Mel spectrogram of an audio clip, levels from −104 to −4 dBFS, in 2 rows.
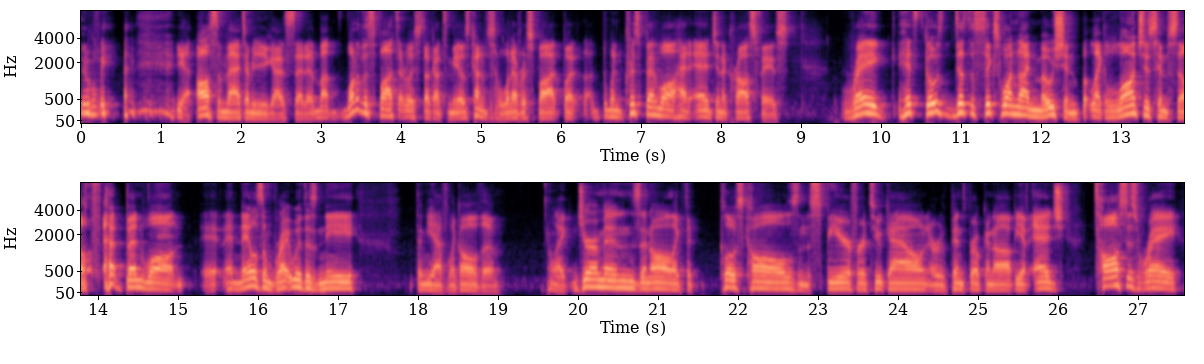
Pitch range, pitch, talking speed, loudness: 100-145 Hz, 120 Hz, 190 wpm, -28 LUFS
